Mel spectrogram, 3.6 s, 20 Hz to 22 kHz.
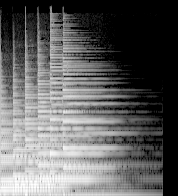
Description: B 6th Add 9th B down Guitar Half Step Down

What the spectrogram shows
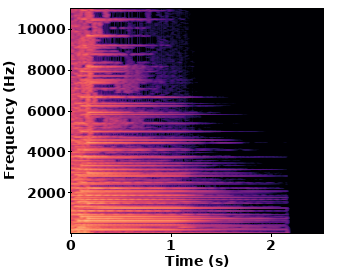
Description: Gb Minor 6th Add 9th Gb down Guitar; Gbm6add9; strummed

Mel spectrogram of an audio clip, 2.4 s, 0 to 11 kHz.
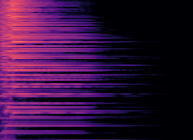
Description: F Augmented Major 9th Guitar Standard; strummed; 13,12,15,12,14,12; down

